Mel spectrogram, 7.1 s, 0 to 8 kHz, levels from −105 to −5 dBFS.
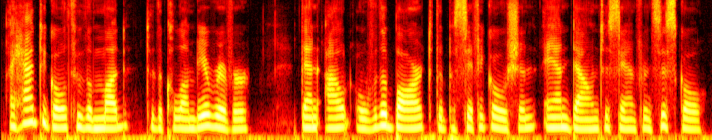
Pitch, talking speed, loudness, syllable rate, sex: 175 Hz, 210 wpm, -17 LUFS, 5.6 syllables/s, female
